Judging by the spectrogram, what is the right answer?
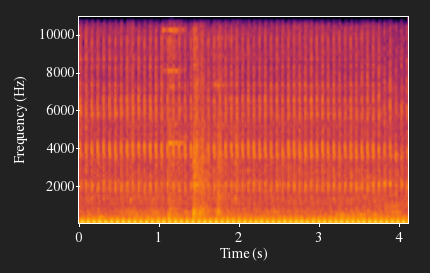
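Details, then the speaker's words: Engine whose knock grew steadily louder, scoring the block: steady idle with a heavy hammering knock on every beat, about twelve a second, loud over the exhaust, called piston knocking; connecting rod knock. "Eh, malayo pa lang, alam na yan eh. Ganyan ang tunog ng ano guys, ng piston knocking."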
